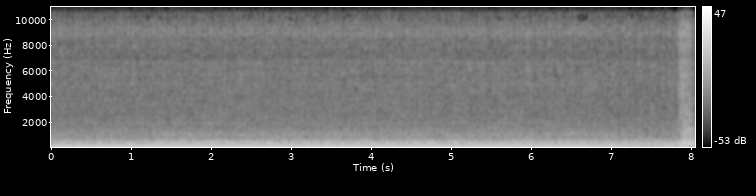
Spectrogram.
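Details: Shovelhead V-twin motorcycle started with choke on, fuel on after a squirt of gas: deep, loping V-twin thump holding a steady rhythm after the start, no ticking or clatter on top; a healthy idle.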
